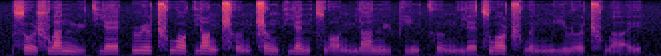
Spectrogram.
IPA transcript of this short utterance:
s o˥˩ ʊ̯ ʂ w a˥ n m y˧˥ t̪ʰ j ɛ˥ | ɻ ɻ̩˥ ʈ͡ʂʰ w ɔ˥˧ t̪ j ɑ˥˩ ŋ ʈ͡ʂʰ ɤ̰˨˩ ŋ ʈ͡ʂ ɤ˥˧ ŋ pʰ j ɛ˥˩ n t͡s w ɑ̰˨˩ ŋ m j ä˧˥ n̪ y˥˧ pʰ i˥˩ ŋ t̪ʰ ɤ̰˨˩ ŋ l j ɛ˧˥ t͡s w ɔ˥ ʈ͡ʂʰ w ə̰˨˩ n m i˧˥ ɻ ɤ˧˥ ʈ͡ʂʰ w a̰˨˩˦ ɪ̯

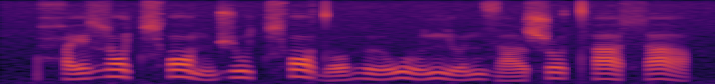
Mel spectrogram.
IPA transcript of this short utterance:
ħ e˨˦ ɮ ɔ˥˩ t͡ɕʰ ɔ˥˩ n d͡ʒ u˥˩ t͡ɕʰ ɔ˥˩ d o˨˦ ɦ ɯ˨˦ w u˨˦ ɲ ɯ˨˦ n z a˨˦ ʂ o˥˩ tʰ a˥˩ ɬ a˥˩

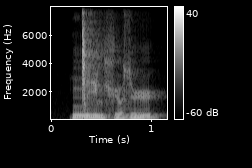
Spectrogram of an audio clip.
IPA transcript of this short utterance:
ŋ͡ǀ i lʲ xʲ o z y

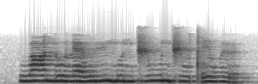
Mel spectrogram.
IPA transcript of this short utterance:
w ɑ n o l æ v y m u n d͡ʒ u n d͡ʒ u tʼ e w ø

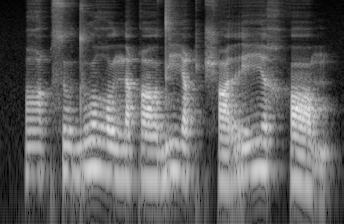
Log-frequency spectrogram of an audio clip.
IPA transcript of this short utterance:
ʁ ʏ q s u d u ʁ u n ɛ q ɔː d iː q t͡ʃʰ ɑ r iː χ h ɒ m

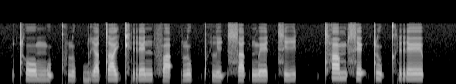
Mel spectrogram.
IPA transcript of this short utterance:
tʰ oː˥˩ m u˥˩ ʔ kʰ l u˨˩ k̚ b i˦˥ a̯ t a˥˩ j kʰ r e˥˩ n f a˨˩ ʔ p l u˦˥ k̚ pʰ l i˨˩ ʔ s a˦˥ t̚ m eː˦˥ t̚ s i˥˩ t̚ | tʰ a˥˩ m s e˦˥ ʔ t u˥˩ ʔ kʰ r eː˥˩ p̚

